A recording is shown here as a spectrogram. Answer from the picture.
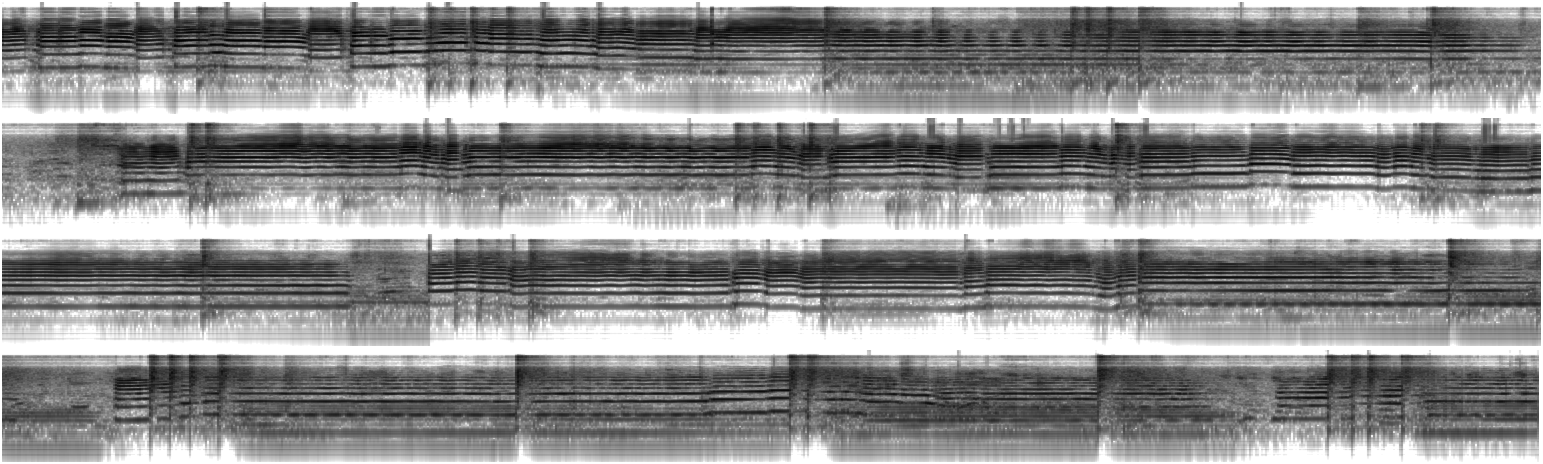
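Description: Marching brass band of trumpets, flugelhorns, euphoniums and tubas, with snare and bass drums, playing a procession march: long held brass notes over steady drum beats.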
